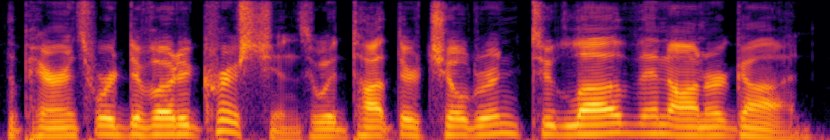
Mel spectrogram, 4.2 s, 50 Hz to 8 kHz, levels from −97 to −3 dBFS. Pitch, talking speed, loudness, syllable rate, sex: 125 Hz, 215 wpm, -18 LUFS, 5.6 syllables/s, male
